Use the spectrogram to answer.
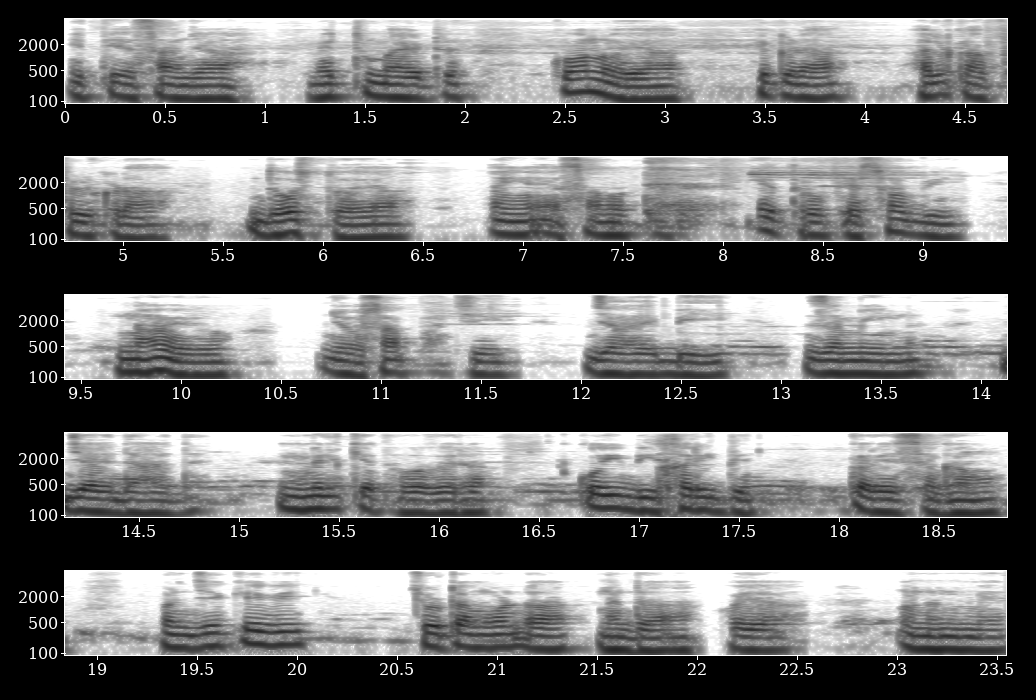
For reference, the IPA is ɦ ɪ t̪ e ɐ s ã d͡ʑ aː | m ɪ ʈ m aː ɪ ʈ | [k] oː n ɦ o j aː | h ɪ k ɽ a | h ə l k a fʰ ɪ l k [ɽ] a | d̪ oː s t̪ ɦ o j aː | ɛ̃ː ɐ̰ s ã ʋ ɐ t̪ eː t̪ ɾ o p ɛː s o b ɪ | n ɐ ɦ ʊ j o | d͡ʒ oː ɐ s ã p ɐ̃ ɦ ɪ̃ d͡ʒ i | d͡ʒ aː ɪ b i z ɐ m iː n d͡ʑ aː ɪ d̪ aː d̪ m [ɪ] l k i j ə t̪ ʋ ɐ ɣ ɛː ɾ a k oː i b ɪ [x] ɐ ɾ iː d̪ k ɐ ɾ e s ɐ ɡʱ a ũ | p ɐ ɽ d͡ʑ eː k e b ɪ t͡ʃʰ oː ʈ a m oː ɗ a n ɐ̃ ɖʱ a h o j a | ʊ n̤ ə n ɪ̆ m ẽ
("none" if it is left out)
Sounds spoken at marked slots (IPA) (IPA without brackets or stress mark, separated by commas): k, ɽ, ɪ, x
